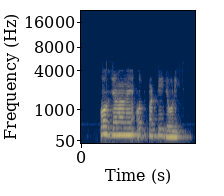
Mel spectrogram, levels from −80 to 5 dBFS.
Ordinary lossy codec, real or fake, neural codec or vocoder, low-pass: Opus, 16 kbps; real; none; 5.4 kHz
